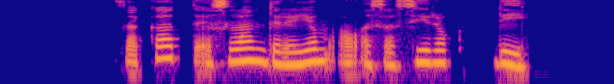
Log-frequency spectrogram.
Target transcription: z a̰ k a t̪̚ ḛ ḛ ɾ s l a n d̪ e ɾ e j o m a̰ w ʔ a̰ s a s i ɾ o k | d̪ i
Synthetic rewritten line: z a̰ k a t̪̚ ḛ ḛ s l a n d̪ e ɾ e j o m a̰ w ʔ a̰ s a s i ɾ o k | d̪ i

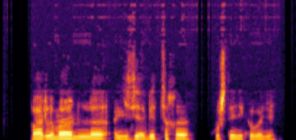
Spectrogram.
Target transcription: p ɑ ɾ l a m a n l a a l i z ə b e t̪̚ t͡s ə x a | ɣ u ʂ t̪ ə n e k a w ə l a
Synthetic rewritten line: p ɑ ɾ l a m ɑ n l a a l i z ɑ b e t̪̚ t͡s ə x a | ɣ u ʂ t̪ ə n e k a w ə l e

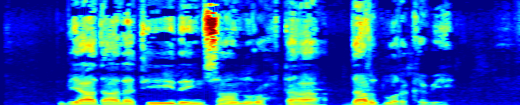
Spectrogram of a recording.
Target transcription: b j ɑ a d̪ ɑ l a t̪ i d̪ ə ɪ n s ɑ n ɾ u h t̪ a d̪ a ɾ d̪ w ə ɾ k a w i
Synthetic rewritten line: b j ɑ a d̪ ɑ l a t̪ i d̪ ə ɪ n s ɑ n ɾ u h t̪ a d̪ a ɾ d̪ w ə ɾ k a w i

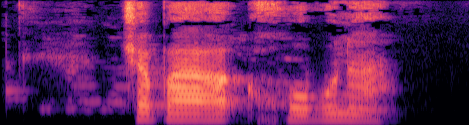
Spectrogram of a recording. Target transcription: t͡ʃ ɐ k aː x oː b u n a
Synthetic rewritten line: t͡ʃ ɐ p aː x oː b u n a

